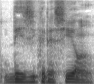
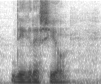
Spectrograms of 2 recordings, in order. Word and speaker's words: digresión: Lo digo porque lo leo y lo escucho con excesiva frecuencia como disgresión, con S. Es incorrecto. Lo correcto es digresión.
